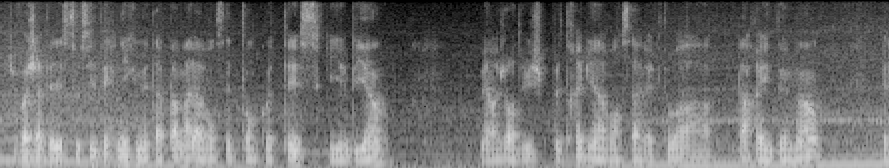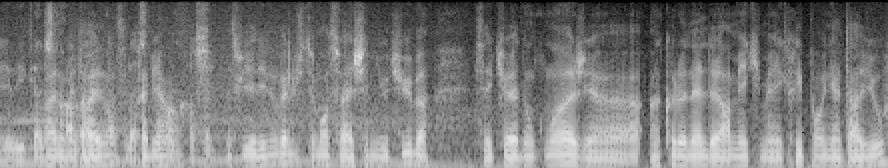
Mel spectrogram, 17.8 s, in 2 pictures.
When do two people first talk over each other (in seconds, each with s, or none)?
9.3 s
